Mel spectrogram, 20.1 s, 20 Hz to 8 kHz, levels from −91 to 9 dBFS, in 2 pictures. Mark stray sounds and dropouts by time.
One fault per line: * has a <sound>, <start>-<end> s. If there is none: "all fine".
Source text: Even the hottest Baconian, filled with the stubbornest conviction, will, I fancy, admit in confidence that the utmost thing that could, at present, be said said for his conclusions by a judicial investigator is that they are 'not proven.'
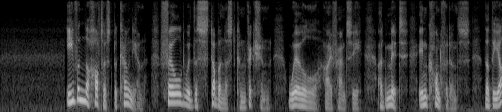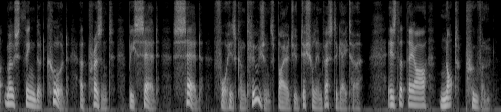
all fine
